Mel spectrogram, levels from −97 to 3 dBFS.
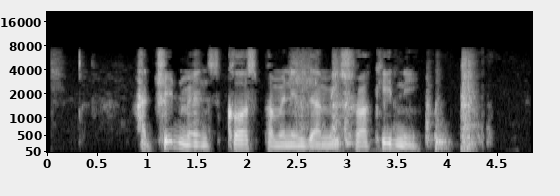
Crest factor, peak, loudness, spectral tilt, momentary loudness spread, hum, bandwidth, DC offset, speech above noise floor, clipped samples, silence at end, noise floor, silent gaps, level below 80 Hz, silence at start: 18 dB; -2 dBFS; -19 LUFS; -4.5 dB/octave; 11 LU; none; 7.6 kHz; under 0.1%; 38 dB; under 0.1%; 0.4 s; -56 dBFS; none; -56 dBFS; 0.05 s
